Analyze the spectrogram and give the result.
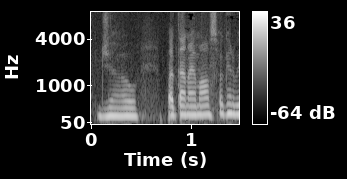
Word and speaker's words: Djo: And Gap Tooth Smile by Joe is how you pronounce it. It's spelled D-J-O, and a lot of people pronounce it like that, but that's technically wrong, I think.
